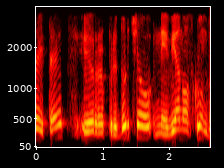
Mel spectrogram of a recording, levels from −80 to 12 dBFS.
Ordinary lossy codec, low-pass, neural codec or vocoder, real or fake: MP3, 32 kbps; 3.6 kHz; none; real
